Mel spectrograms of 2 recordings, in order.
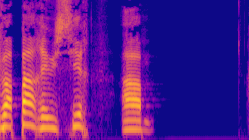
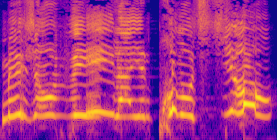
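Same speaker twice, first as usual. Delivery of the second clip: high, slow, wailing shout; whiny craving voice; 14 semitones higher, 7 dB louder than usual. Acted. The believer tempted by a sale, high wailing shout. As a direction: wail it like a shopper who can't resist. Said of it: "Oui, on est comme ça".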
